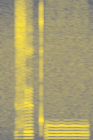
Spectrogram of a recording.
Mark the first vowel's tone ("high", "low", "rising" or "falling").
high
